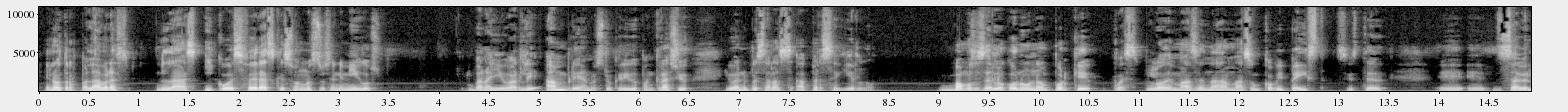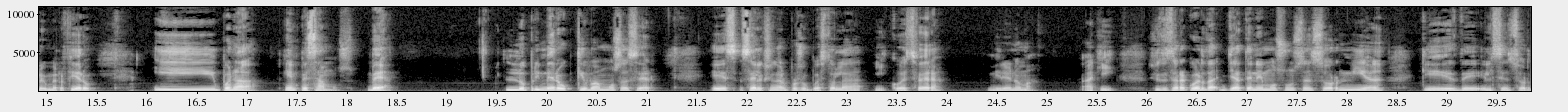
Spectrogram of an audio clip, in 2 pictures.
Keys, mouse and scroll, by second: 25.7 right click.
